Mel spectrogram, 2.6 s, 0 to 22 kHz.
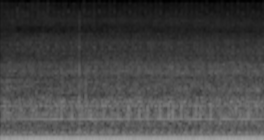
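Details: Audi Q7 right after replacing the air suspension compressor and valve block, engine idling in a garage as the rear, then front, rises slowly. A steady, even mid-pitched compressor hum with no rattle or strain; normal compressor operation.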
